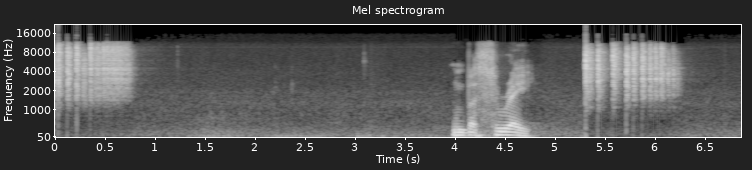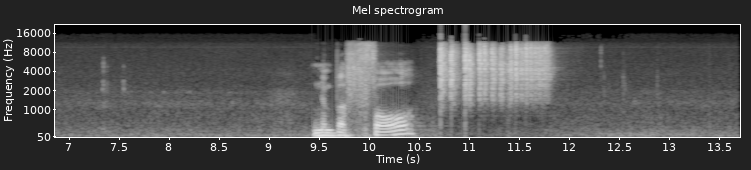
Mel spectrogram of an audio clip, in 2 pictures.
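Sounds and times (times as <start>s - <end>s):
dice thrown clattering across a hard surface: 0.0s - 0.9s, 5.4s - 6.4s, 10.8s - 11.9s
speech: 4.0s - 4.9s, 9.5s - 10.6s.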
